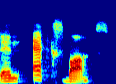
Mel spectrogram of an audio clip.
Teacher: an Xbox, it sounds like there's an E before the X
